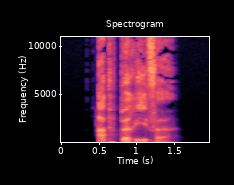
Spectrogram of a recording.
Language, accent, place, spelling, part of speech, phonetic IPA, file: German, Germany, Berlin, abberiefe, verb, [ˈapbəˌʁiːfə], De-abberiefe.ogg
- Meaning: first/third-person singular dependent subjunctive II of abberufen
